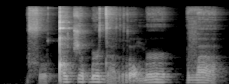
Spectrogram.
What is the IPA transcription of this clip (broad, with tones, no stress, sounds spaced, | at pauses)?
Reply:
s ɤ˩˧˩ ǃ ə˥ t͡ʃ ə˥ ɓ ə˞˥ d a˩ r ɔ̰˥˧ m ə˞˥ | v a˥˧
